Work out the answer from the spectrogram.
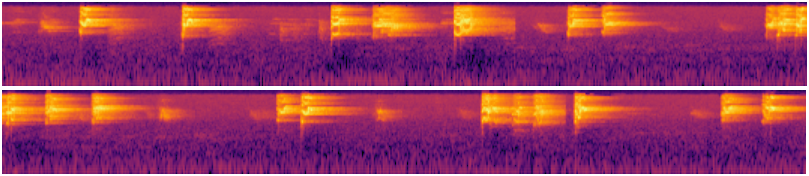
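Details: Lovebird ngetik, or typing, calls, intended to trigger other lovebirds to call and come into breeding condition: bright, harsh high chirps delivered singly and in tight runs, like tapping keys, with brief gaps between bursts.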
